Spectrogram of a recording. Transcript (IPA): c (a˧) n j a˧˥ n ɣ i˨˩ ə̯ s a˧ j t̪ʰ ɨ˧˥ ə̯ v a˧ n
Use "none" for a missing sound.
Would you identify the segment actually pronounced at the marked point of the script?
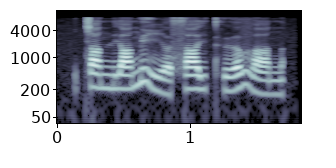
a˧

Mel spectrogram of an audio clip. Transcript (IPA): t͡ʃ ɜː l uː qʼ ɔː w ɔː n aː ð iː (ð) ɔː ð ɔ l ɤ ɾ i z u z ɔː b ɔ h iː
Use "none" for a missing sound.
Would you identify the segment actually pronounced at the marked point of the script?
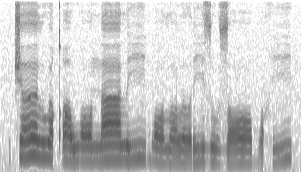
b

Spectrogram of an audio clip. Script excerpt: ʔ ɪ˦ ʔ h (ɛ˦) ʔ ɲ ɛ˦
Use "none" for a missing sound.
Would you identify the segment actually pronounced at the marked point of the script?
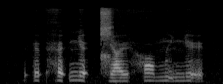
ɛ˦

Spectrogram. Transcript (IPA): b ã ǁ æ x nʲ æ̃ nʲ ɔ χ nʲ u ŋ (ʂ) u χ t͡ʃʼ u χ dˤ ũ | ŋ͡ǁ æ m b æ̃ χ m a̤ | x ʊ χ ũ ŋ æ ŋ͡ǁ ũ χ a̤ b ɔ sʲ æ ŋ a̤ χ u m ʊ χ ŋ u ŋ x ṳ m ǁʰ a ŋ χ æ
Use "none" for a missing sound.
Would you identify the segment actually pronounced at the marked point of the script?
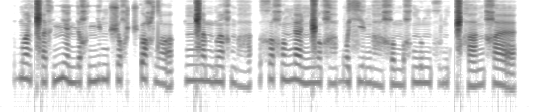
ʃ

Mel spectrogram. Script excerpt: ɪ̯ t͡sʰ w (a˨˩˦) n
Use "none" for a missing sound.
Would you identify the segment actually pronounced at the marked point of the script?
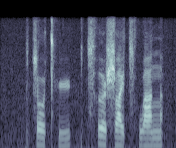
a˥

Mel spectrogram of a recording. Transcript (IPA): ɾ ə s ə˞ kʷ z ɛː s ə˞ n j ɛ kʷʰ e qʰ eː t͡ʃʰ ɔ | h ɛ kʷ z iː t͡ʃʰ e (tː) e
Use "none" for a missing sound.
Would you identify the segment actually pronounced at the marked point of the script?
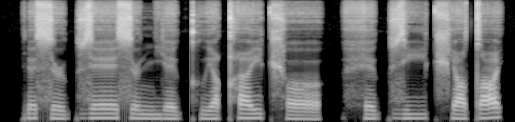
tˤ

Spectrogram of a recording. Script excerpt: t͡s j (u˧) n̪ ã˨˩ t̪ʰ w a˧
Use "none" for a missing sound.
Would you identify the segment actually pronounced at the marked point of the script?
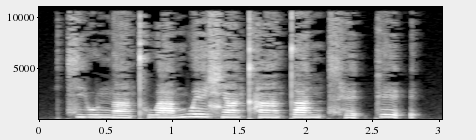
u˧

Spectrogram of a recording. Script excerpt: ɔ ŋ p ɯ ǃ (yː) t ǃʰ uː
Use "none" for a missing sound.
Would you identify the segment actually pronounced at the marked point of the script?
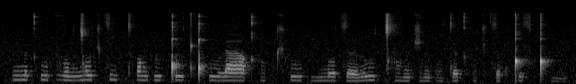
uː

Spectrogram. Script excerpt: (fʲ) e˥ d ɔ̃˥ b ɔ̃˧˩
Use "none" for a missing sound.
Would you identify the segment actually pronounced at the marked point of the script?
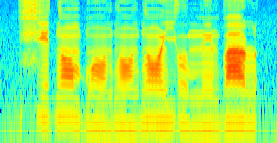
fʲ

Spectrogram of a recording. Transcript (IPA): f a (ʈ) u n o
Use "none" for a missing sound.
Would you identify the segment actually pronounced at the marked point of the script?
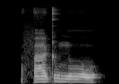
ʈ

